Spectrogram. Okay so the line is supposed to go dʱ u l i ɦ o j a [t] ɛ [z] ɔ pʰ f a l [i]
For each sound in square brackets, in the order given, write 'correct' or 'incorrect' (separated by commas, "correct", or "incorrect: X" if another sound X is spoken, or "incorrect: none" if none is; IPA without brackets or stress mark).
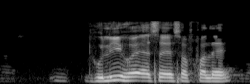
incorrect: s, incorrect: s, incorrect: ɛ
